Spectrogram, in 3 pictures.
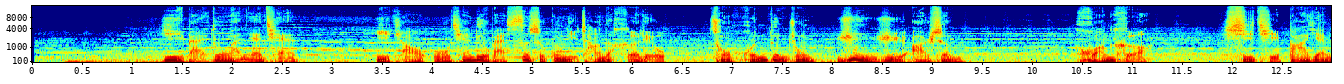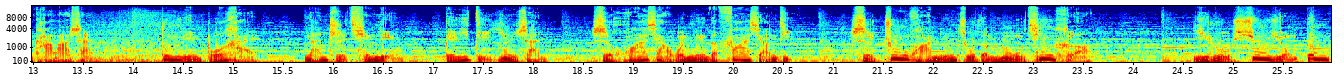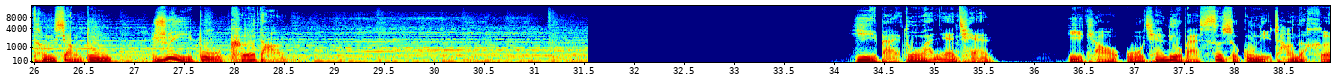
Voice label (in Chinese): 男, 历史; 西安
